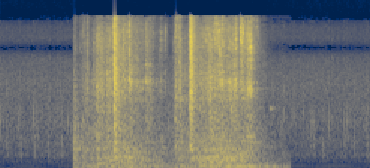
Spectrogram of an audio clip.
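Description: A metal drawer slides open and shut with a loud rattle.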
